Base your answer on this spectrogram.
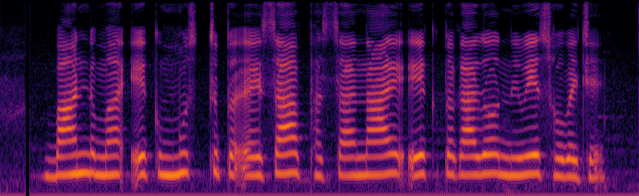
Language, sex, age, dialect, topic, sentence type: Maithili, female, 56-60, Angika, banking, statement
